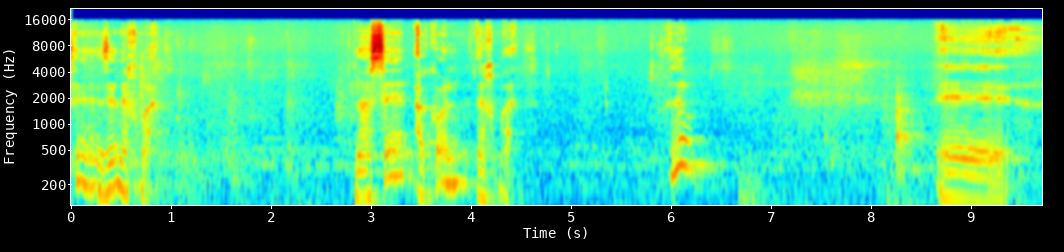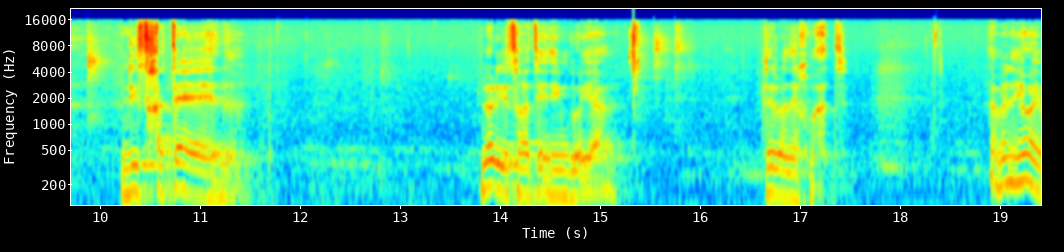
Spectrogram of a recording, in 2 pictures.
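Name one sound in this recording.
An elderly man speaks calmly and expressively, close by, with pauses between phrases.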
